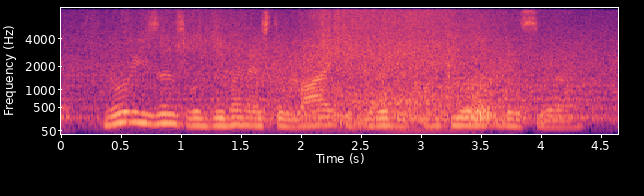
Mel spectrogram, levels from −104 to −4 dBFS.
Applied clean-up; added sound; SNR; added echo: none; Rain; 1 dB; none.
